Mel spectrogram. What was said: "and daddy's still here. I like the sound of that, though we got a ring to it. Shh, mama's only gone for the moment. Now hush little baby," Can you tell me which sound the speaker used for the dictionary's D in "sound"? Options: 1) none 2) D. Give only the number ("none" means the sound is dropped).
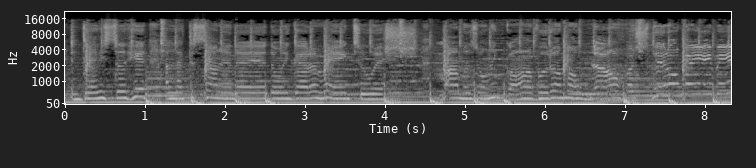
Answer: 1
